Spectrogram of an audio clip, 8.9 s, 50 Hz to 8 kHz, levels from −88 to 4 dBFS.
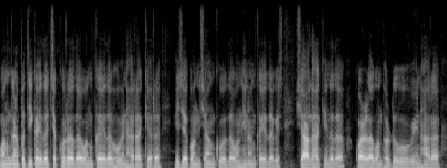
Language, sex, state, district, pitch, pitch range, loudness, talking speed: Kannada, male, Karnataka, Bidar, 130 Hz, 125-135 Hz, -21 LUFS, 145 wpm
